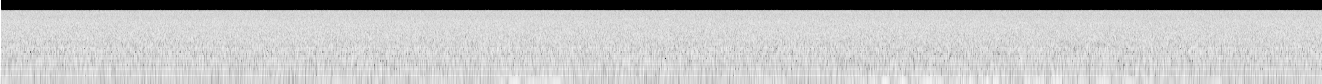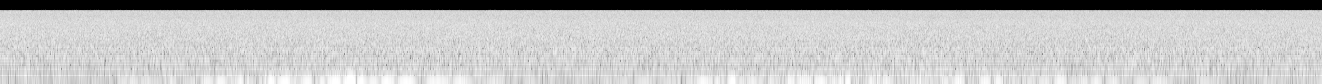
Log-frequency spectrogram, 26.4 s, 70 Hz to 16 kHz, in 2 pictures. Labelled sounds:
6.2	6.5	humpback whale, 4.5 to 4.7 kHz

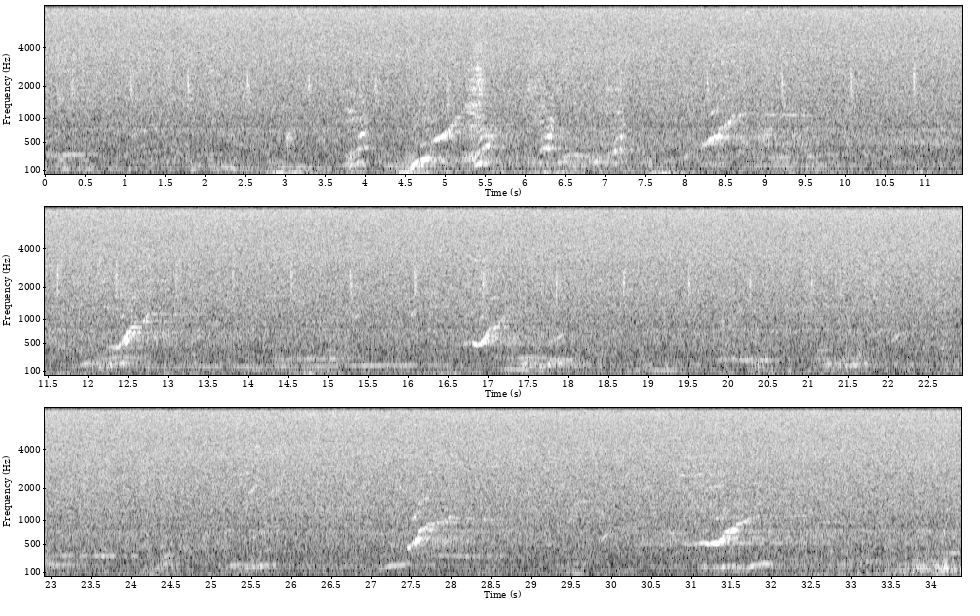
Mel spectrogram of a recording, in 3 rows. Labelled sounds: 8.4	8.8	humpback whale, 0.80 to 1.1 kHz
12.5	12.8	humpback whale, 0.80 to 1.2 kHz
17.0	17.3	humpback whale, 0.80 to 1.1 kHz
27.6	28.1	humpback whale, 0.80 to 1.1 kHz
31.4	31.8	humpback whale, 0.80 to 1.1 kHz

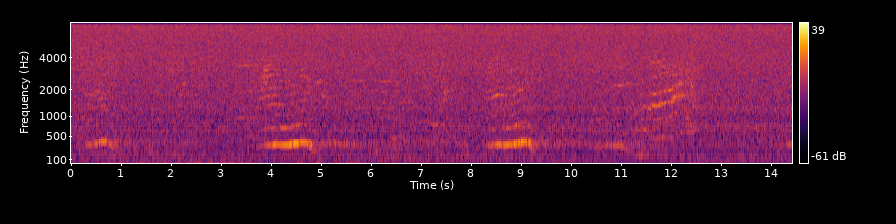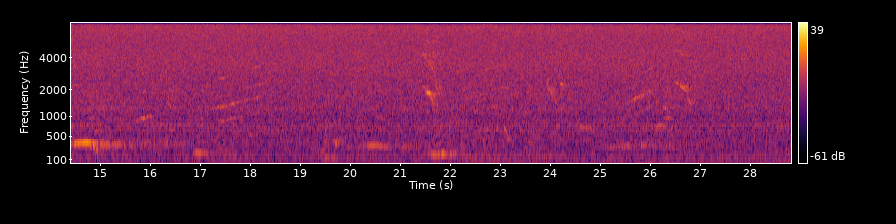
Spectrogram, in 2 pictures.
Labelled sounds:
0.2	0.5	humpback whale, 1.7 to 1.9 kHz
3.3	4.3	humpback whale, 1.3 to 3.5 kHz
4.7	5.2	humpback whale, 1.6 to 1.8 kHz
8.3	9.1	humpback whale, 0.80 to 1.8 kHz
10.9	11.2	humpback whale, 2.1 to 2.4 kHz
11.5	12.3	humpback whale, 1.2 to 3.0 kHz
15.7	16.0	humpback whale, 0.83 to 1.1 kHz
17.3	18.4	humpback whale, 1.2 to 2.4 kHz
21.4	21.7	humpback whale, 1.4 to 2.2 kHz
23.9	24.2	humpback whale, 1.3 to 2.3 kHz
25.6	26.8	humpback whale, 1.5 to 2.4 kHz

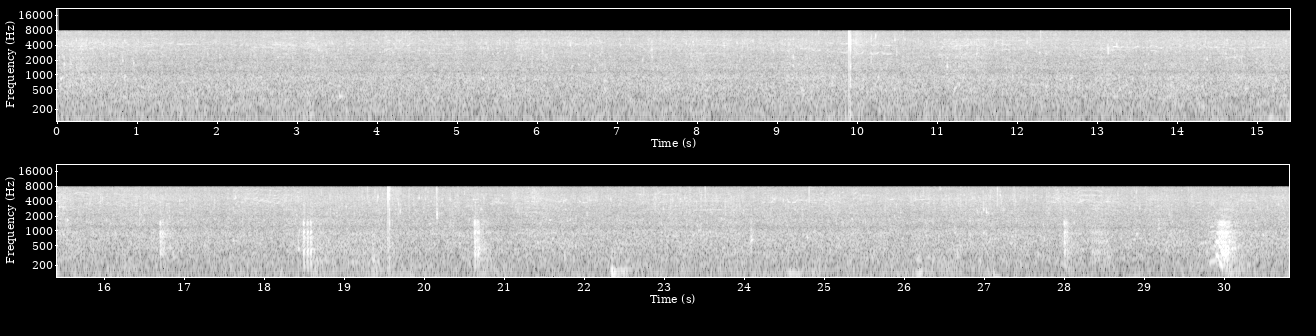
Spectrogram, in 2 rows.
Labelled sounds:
1.5	1.7	Pacific white-sided dolphin, 4.1 to 4.2 kHz
14.6	14.9	Pacific white-sided dolphin, 2.1 to 2.5 kHz
18.0	18.2	Pacific white-sided dolphin, 5.0 to 5.4 kHz
23.4	23.7	Pacific white-sided dolphin, 2.6 to 4.1 kHz
28.2	28.5	Pacific white-sided dolphin, 5.1 to 6.7 kHz
29.8	30.1	croaking sound likely from a nearby submerged object, 0.84 to 1.0 kHz

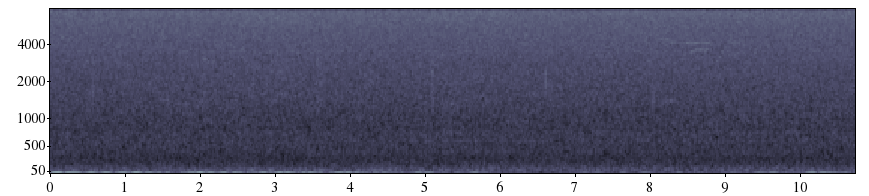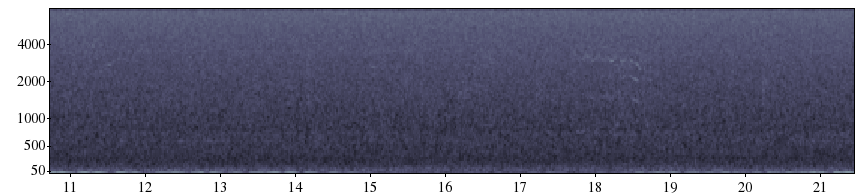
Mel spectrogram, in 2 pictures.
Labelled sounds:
8.6	8.8	killer whale, Bigg's (transient), 3.5 to 3.7 kHz

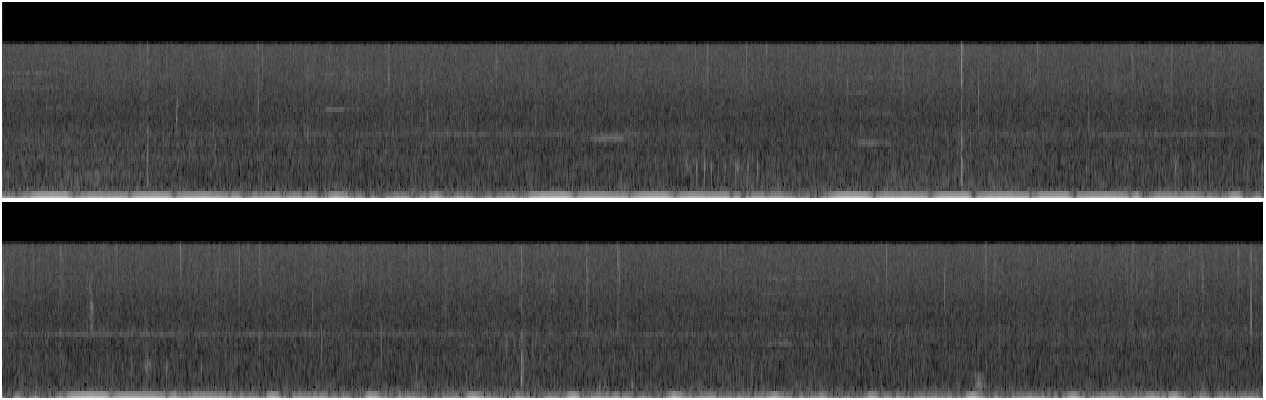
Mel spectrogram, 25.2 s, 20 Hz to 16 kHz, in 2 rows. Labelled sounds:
0.0	0.9	killer whale, southern resident, call S16, 2.2 to 6.0 kHz
8.4	9.1	killer whale, southern resident, call S16, 0.89 to 4.4 kHz
14.2	19.2	vessel noise, 0 to 8.0 kHz
20.2	20.9	killer whale, southern resident, call S16, 0.89 to 4.4 kHz

